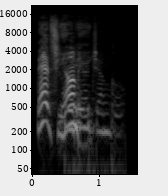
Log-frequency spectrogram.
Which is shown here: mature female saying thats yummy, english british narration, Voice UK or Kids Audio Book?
mature female saying thats yummy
